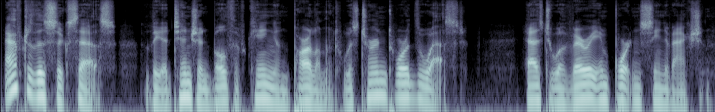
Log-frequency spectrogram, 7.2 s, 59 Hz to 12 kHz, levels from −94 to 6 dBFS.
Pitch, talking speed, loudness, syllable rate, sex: 100 Hz, 195 wpm, -19 LUFS, 5.8 syllables/s, male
